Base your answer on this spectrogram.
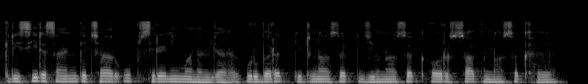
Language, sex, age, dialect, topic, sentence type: Magahi, male, 18-24, Southern, agriculture, statement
